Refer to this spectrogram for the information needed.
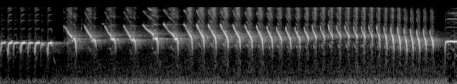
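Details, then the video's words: Canary singing a training song: a quick level trill opens, then a long, fast series of descending whistled sweeps that speed up into a dense, rolling phrase before a short final trill. "canary training song"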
